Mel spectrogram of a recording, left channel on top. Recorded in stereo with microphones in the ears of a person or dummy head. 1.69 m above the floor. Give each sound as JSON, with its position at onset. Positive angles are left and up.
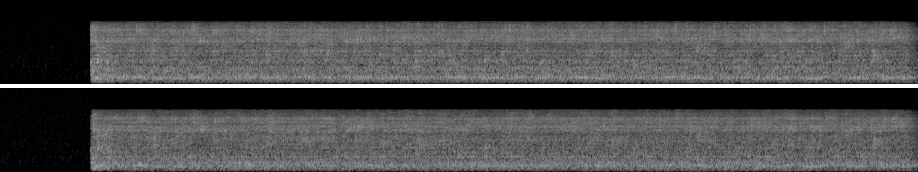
{"t": 0.9, "sound": "boiling", "side_deg": 75, "distance_m": 5.5}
